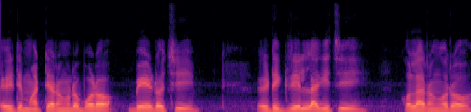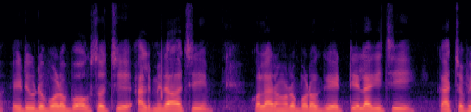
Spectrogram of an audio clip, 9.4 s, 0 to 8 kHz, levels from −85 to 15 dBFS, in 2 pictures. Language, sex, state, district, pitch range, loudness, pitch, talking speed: Odia, male, Odisha, Sambalpur, 145-155 Hz, -17 LUFS, 155 Hz, 180 wpm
